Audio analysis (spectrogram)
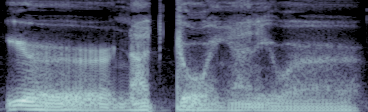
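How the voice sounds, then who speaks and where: A woman voicing a mocking dark creature that sneers and slowly drawls. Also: extremely low pitch, creaky, slightly rough, dry recording, clean studio sound, voice pushed down, full character voice. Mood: sneering.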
